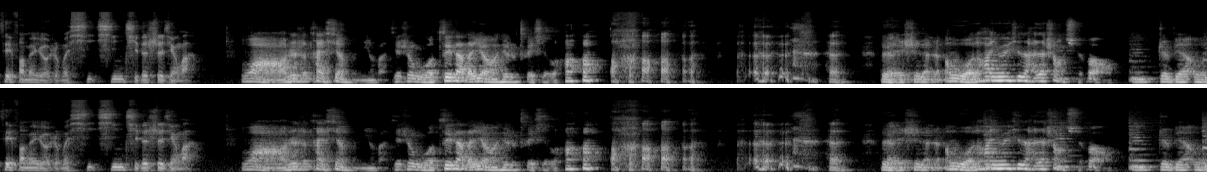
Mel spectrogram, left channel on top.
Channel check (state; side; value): normal; both; correlation 0.53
